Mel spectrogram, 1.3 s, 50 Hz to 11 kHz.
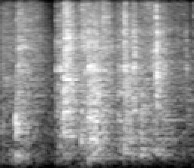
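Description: Metal backplate being fitted onto a 3FUL Zephyr stove, giving a few close clattering metallic knocks and scrapes across a short stretch, with no talking.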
